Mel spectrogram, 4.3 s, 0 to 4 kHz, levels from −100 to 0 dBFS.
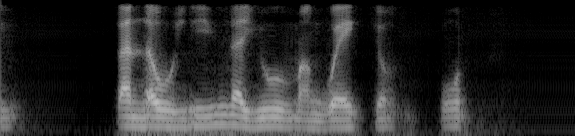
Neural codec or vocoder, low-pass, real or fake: codec, 16 kHz, about 1 kbps, DyCAST, with the encoder's durations; 3.6 kHz; fake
